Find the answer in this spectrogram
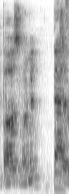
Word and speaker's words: Baz Luhrmann: I hope I'm pronouncing this correctly. Baz Luhrmann. Is that Baz right? Luhrmann. Baz Luhrmann.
